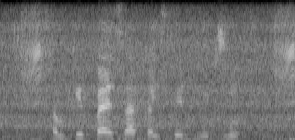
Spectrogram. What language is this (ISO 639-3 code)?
bho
